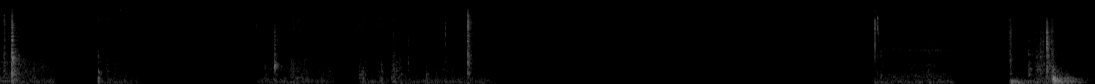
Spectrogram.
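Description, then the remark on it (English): Someone readjusts their position in a chair: a series of short rustling and creaking bursts separated by silent pauses, with no one speaking. “So, I'm sorry, I had to readjust myself in the chair here a little bit.”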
